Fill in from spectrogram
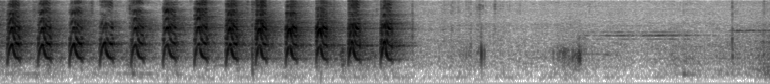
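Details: Young parrot giving a fast series of about eleven scratchy, rasping squawks in quick even rhythm for two seconds, then near silence with a few faint distant sounds.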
